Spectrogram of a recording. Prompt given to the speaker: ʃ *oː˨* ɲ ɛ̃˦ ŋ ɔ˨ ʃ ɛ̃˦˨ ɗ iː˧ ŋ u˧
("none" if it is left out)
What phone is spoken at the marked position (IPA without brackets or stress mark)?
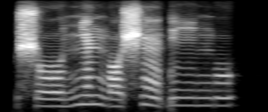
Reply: oː˨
